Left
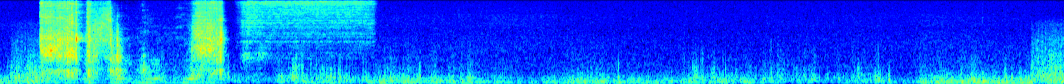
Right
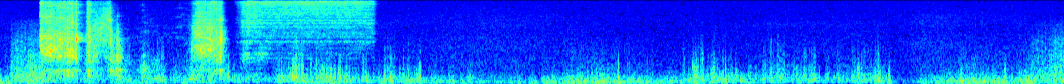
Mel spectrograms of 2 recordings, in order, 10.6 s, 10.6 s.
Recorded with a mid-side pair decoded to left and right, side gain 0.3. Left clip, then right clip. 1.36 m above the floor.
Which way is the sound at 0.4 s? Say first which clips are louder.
Left 3 dB; 35° left.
